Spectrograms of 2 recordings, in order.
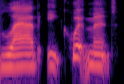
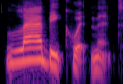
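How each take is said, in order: First: The two words are said separately. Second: The b sound links smoothly into the next word. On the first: The speaker calls it wrong. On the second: The speaker calls it right.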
